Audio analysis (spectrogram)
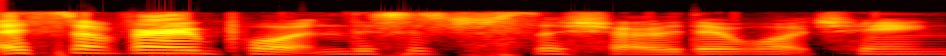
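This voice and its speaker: This woman's voice sits at a fairly low pitch. She speaks quietly. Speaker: streamer. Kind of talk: casual chat. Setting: live stream.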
